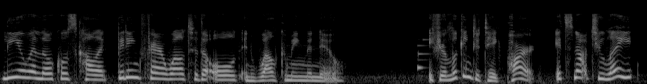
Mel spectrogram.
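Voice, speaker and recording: A woman's voice: a little high, lively intonation, fairly quick, a little mellow, slight background noise, close to an everyday voice. A woman voicing a polite, friendly innkeeper in a video game, explaining things courteously. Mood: welcoming. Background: music.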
